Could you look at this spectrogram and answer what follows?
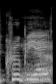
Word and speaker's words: croupier: It's a croupier for roulette?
